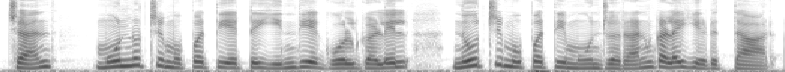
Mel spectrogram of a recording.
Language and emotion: Tamil, neutral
